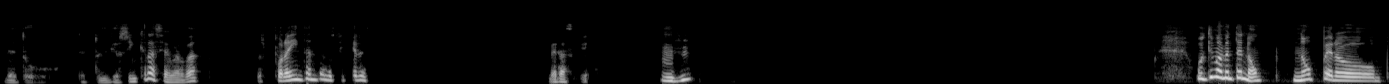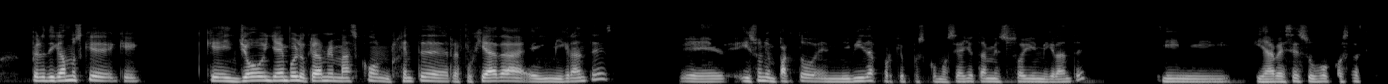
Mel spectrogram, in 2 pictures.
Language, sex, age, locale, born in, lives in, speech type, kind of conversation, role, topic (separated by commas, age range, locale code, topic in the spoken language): Spanish, male, 40-44, es-MX, Mexico, United States, conversation, unstructured, none, ¿Qué actividades te hacen sentir más conectado con tu ciudad?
